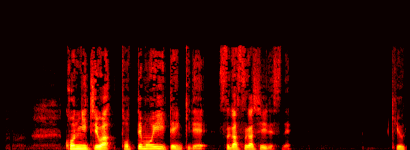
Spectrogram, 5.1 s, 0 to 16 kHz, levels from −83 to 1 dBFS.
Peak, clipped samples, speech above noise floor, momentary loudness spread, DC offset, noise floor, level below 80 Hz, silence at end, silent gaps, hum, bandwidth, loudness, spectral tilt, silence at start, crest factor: -2 dBFS; under 0.1%; 59 dB; 15 LU; under 0.1%; -81 dBFS; -70 dBFS; 0.05 s; none; none; 11.5 kHz; -22 LUFS; -6.5 dB/octave; 0.85 s; 22 dB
